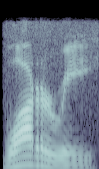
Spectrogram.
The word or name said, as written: Wateree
